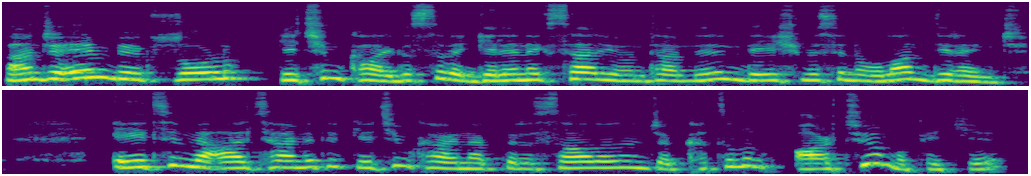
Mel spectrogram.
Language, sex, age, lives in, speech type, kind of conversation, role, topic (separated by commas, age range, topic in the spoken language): Turkish, female, 35-39, Austria, read, expert-assistant, asker, Denizlerdeki besin zinciri nasıl işler ve bu sistemdeki anahtar canlılar hangileridir?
